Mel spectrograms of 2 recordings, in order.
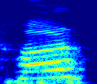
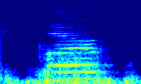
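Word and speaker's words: herb: भी हो सकता है यूके में हर्ब प्रोनाउंस होता है यूएस लैंग्वेज में अर्ब प्रोनाउंस होता है इफ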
